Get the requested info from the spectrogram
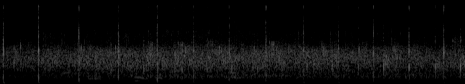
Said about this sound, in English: And like we talked before, kind of a new tradition for us, I would like to encourage you to applaud and to give thanks for what God just did. So, if you would.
